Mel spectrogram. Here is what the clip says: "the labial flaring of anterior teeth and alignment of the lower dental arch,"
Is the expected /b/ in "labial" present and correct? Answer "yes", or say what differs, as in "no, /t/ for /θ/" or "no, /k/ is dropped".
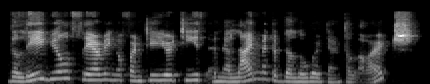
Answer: yes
